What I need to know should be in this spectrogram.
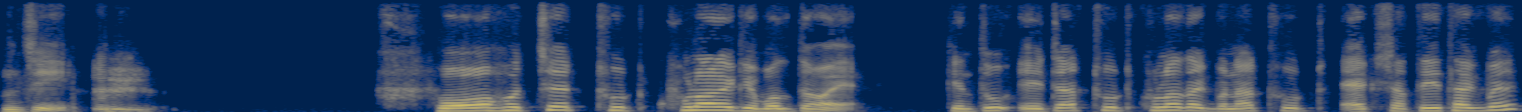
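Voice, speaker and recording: A man's voice: sits high, lively intonation, a little fast, no echo, clean studio sound. A man teaching an online pronunciation class, patient, repeating sounds and checking that students follow. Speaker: English teacher.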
